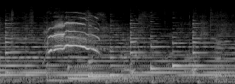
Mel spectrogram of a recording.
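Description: Background music, with one short high-pitched whine from a small terrier about half a second in, rising and then falling in pitch.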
